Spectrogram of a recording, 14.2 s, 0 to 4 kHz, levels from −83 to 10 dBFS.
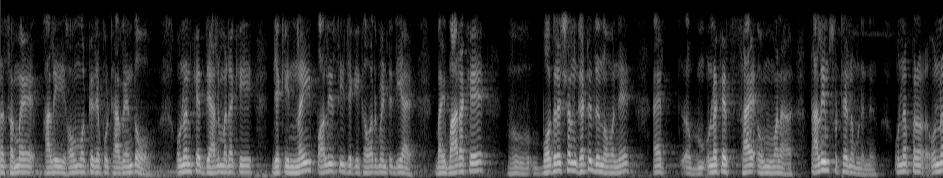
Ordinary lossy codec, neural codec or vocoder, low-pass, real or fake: none; none; 3.6 kHz; real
